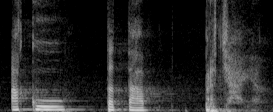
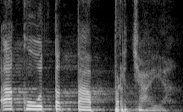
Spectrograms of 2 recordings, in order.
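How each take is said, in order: First: It is said at a normal volume. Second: It is said louder, with more force.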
